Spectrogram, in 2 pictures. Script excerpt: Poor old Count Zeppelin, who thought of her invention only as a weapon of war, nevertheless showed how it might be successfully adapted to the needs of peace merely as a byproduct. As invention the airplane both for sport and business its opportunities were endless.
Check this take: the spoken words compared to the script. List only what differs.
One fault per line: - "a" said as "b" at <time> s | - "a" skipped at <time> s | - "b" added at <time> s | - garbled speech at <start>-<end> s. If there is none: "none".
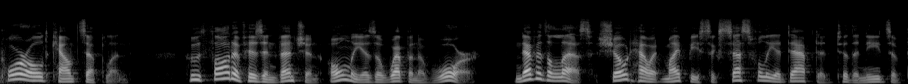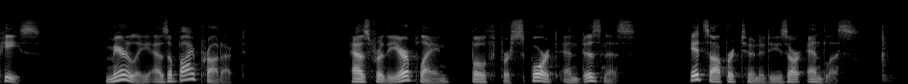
- "her" said as "his" at 2.5 s
- "invention" said as "for" at 12.8 s
- "were" said as "are" at 17.0 s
